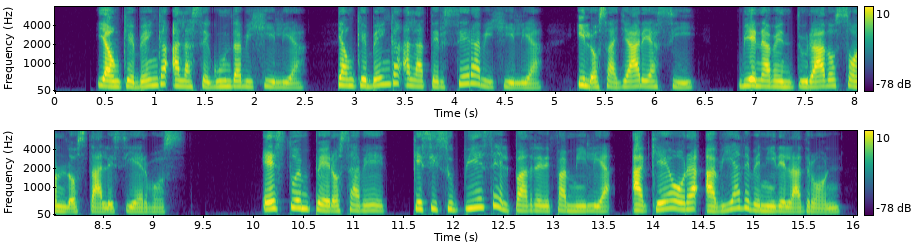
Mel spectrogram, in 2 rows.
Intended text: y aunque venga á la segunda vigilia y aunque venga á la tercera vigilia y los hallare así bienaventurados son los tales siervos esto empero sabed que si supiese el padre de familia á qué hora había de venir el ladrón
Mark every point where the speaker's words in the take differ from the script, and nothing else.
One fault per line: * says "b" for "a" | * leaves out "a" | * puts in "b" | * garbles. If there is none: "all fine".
* leaves out "y"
